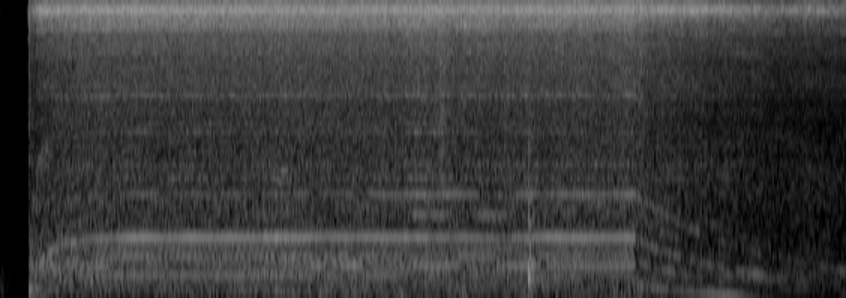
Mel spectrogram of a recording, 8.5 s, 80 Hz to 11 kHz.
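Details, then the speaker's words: 1998 Hoover Turbopower 2 vacuum, 1100W motor, after fitting new motor bearings: it spins up to a steady whine that sits lower and rougher than it should, then winds down. Sounds better, but a deeper motor fault is suspected. Vacuum motor running slow. "I mean, it sounds better, but no, I think there is something more deeply wrong with this motor."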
